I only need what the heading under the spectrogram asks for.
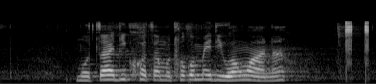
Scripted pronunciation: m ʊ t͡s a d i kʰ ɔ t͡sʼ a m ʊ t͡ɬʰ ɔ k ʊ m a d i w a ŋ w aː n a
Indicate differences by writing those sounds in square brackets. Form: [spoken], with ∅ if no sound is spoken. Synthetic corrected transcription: m ʊ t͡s a d i kʰ ɔ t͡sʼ a m ʊ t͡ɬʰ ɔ k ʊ m [e] d i w a ŋ w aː n a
